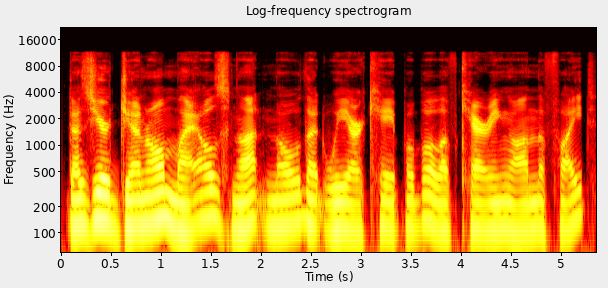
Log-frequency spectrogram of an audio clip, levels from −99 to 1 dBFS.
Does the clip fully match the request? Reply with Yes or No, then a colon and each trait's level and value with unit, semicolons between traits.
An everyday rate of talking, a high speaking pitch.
No: average, 170 wpm; low, 115 Hz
